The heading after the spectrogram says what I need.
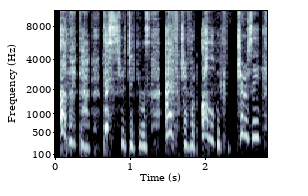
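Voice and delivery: high, fast, frantic complaining lady; frantic customer. Retold or imitated. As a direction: whine it like a panicked guest. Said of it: "she immediately gets frantic".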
